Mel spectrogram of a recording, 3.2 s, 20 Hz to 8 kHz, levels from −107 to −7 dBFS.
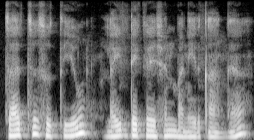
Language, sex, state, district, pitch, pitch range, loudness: Tamil, male, Tamil Nadu, Nilgiris, 115 Hz, 105-125 Hz, -17 LUFS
